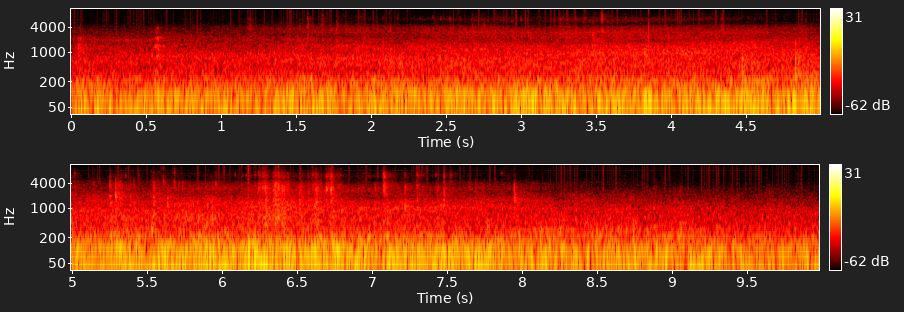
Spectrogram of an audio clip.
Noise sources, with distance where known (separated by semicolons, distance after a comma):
background noise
